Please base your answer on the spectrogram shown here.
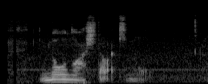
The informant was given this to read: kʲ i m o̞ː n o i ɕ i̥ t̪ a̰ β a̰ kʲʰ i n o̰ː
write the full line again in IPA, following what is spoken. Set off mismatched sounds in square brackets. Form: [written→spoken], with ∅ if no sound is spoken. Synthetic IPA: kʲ i [m→n] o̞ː n o [i→a] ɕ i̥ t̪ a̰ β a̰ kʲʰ i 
